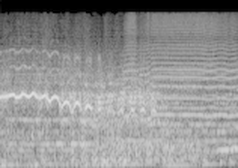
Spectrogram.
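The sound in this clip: A horse neighing: a loud, wavering whinny that drifts slightly lower in pitch, over a steady low rumble, with no voices.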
